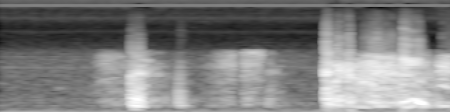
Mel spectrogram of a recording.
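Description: A person coughs: a couple of short, rough bursts, then a louder, harsher fit of coughing that runs to the end.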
